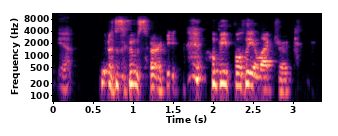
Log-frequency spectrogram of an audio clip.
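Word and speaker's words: Züm: Zoom, yeah. Zoom, sorry, will be fully electric?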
